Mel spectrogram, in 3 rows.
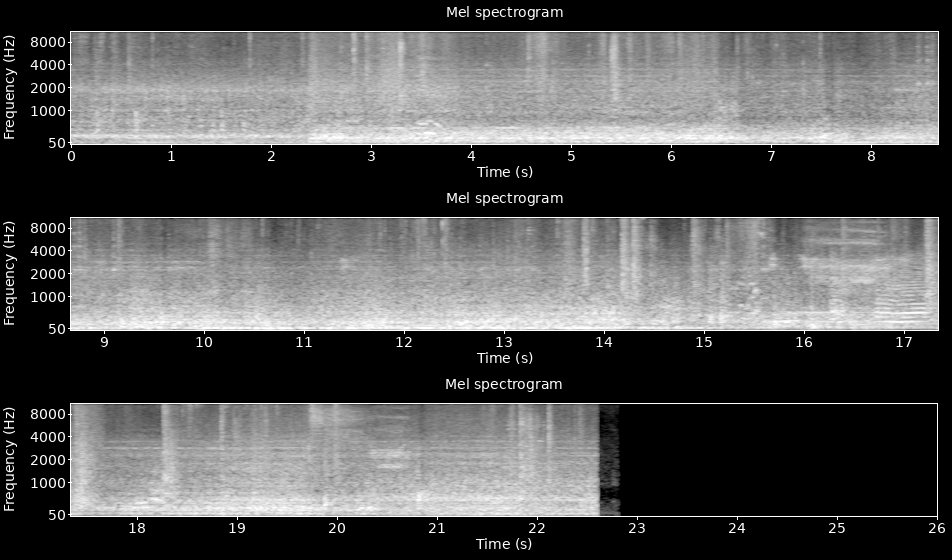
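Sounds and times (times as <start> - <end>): train interior low rumble: 0.0 - 22.7.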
